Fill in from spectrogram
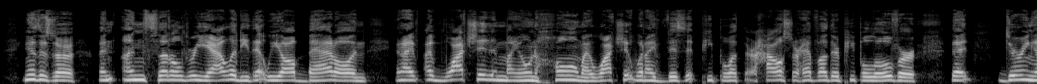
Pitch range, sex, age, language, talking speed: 175-215 Hz, male, 30-49, English, 220 wpm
